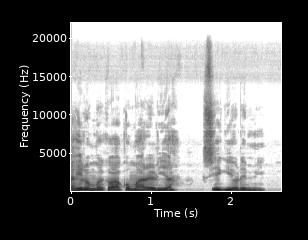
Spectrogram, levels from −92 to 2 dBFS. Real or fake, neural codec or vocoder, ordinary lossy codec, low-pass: real; none; none; 19.8 kHz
